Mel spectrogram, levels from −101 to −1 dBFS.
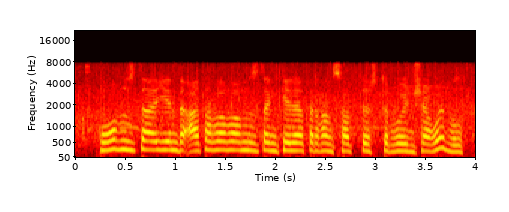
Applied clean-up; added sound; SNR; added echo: none; Applause; 17 dB; none.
